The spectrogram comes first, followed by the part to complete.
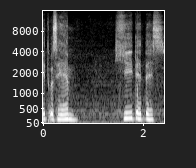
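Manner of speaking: high, tearful voice, crying through the words. Voicing a father confessing to a ghostly figure: crying while speaking. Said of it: "he begins to cry".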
